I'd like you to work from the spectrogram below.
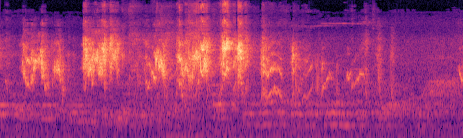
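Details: Budgerigars in an aviary colony chattering: a dense stream of high, warbling chirps and squawky notes, several per second, rising and falling quickly, with overlapping birds and a faint low background hum.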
